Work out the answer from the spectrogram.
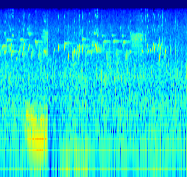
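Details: Goldfinch song opening with a brief low sound, then sparkling high chirps and short whistled notes scattered irregularly across the rest of the recording.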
